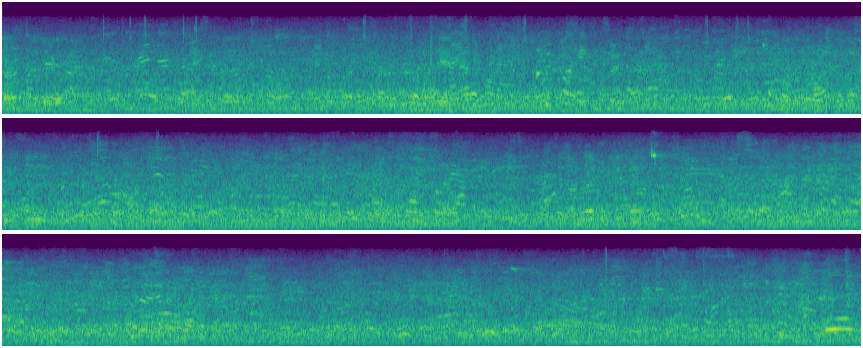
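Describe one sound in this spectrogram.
A crowd of people chatter all around in a large echoing hall.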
